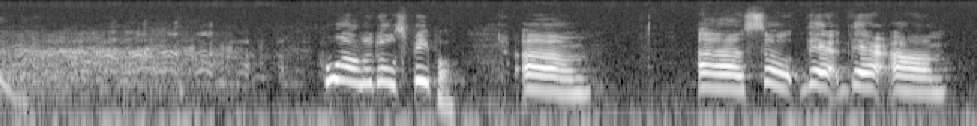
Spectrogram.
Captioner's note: laughter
